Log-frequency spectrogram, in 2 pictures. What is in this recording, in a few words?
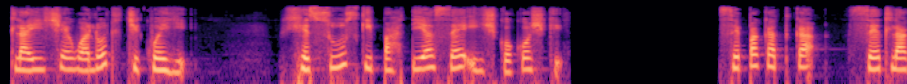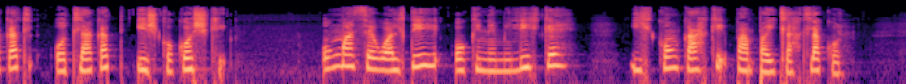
nahuatl guerrero tlapa; the bible league nt drama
